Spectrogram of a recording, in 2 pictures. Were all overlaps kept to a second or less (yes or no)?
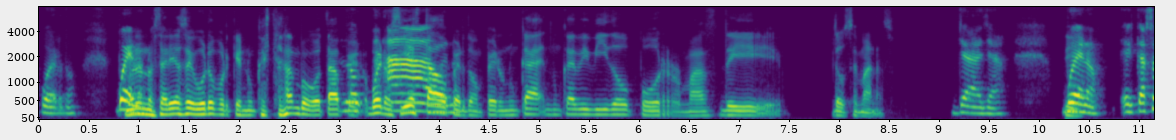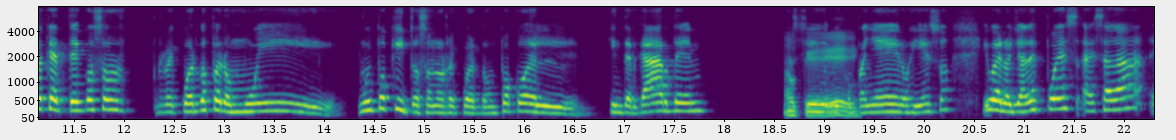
no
